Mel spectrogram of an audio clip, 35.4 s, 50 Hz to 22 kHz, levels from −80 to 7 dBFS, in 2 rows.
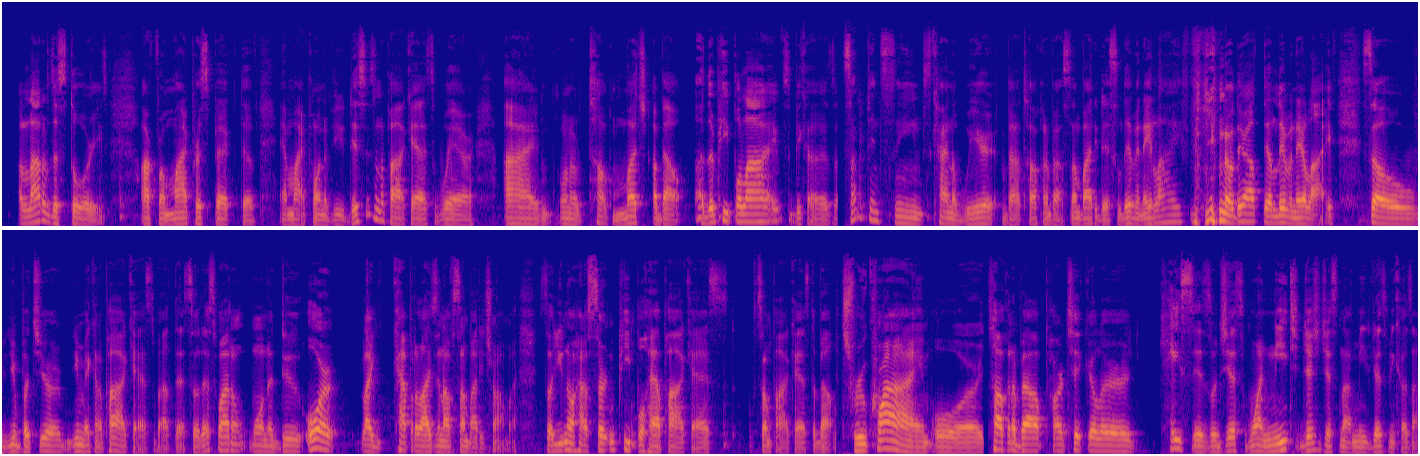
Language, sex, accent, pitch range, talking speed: English, male, American, 90-115 Hz, 175 wpm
